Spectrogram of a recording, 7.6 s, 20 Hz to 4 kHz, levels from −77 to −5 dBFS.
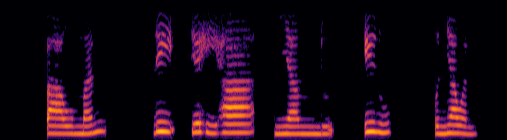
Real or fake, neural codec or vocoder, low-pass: real; none; 3.6 kHz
